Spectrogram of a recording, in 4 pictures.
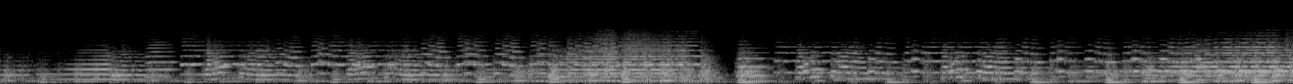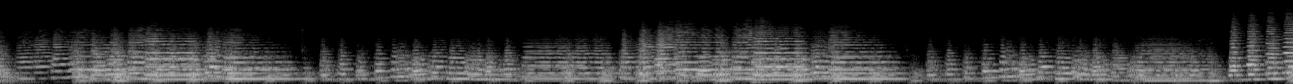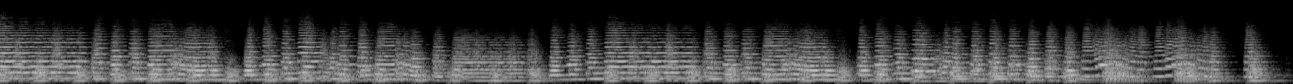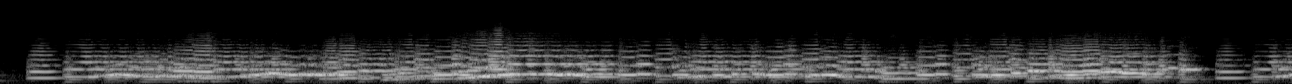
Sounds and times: French horn: 0.0 - 51.7.

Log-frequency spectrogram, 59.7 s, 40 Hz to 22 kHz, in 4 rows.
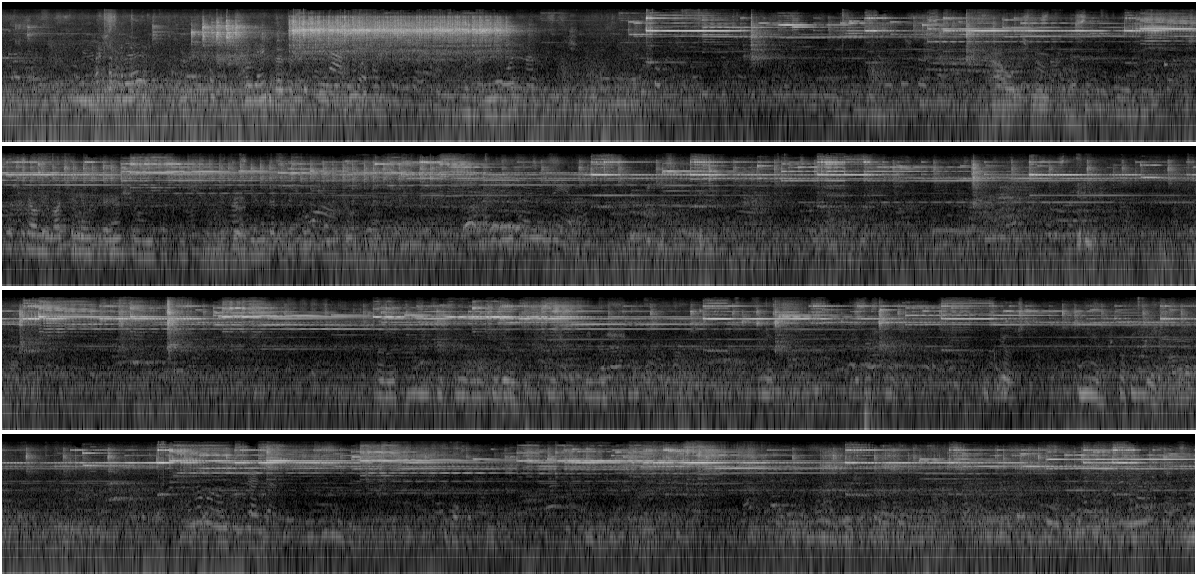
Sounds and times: Speech: 0.0 - 8.6, 9.7 - 28.8, 34.5 - 48.4, 52.7 - 59.6.

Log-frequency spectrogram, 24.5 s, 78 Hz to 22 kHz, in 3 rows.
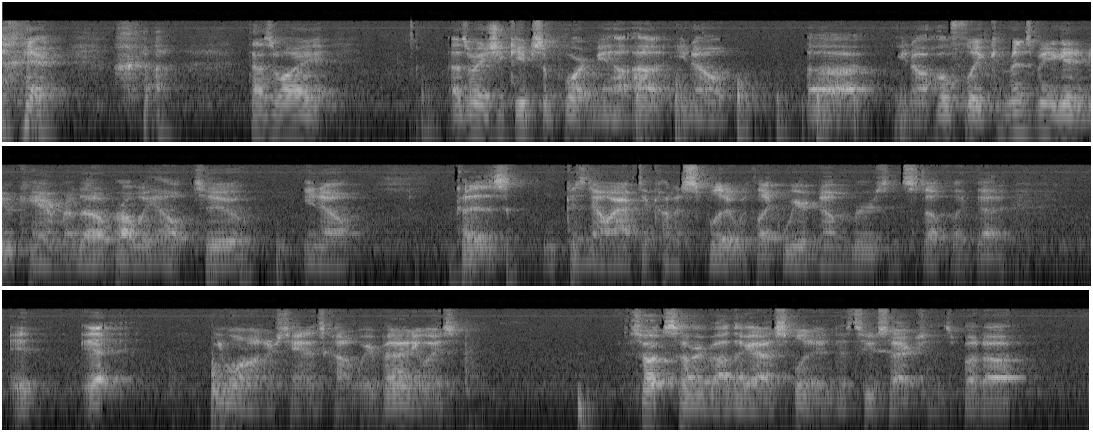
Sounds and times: Speech: 0.0 - 2.6, 3.4 - 10.9, 11.6 - 15.8, 16.4 - 20.0, 21.0 - 24.1
Inside, small room: 0.0 - 24.4.

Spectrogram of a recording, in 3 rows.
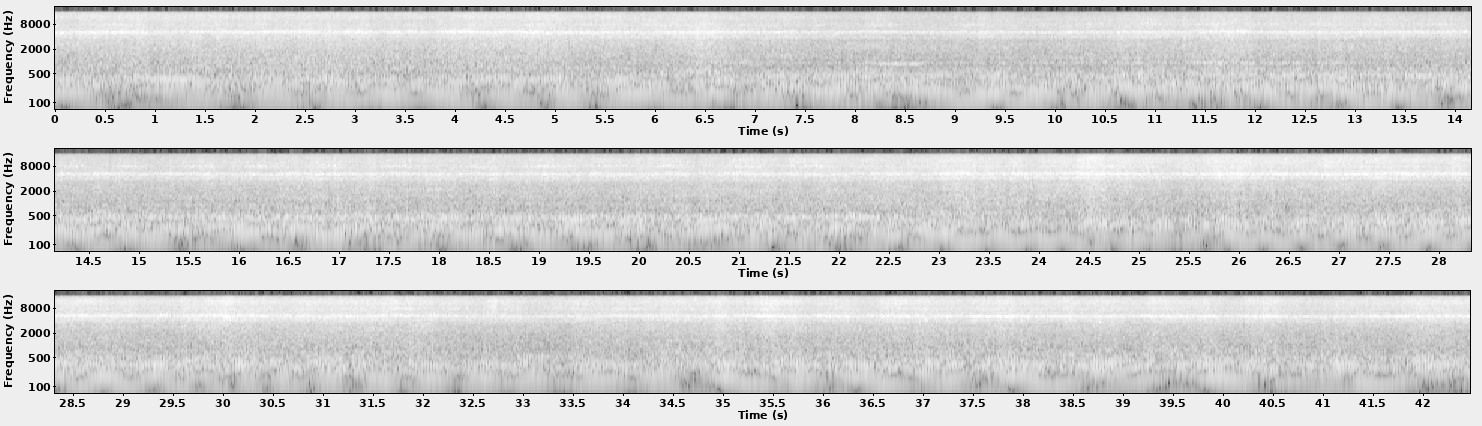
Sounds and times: Vehicle: 0.0 - 42.4.

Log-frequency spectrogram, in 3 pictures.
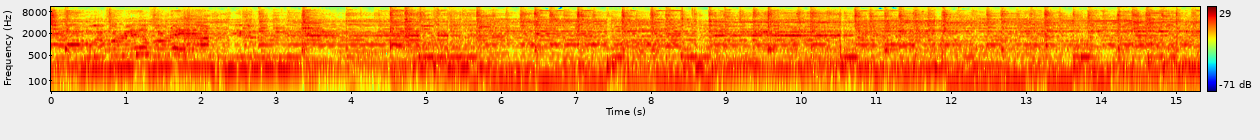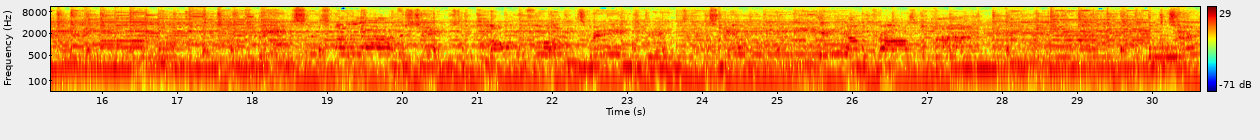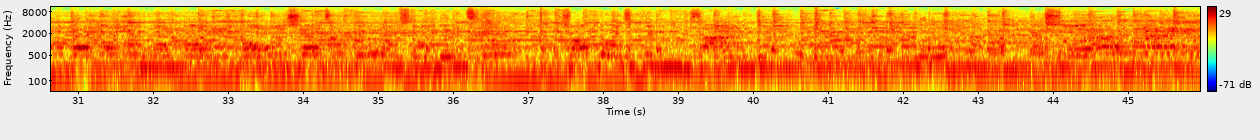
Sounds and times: Music: 0.0 - 45.9.

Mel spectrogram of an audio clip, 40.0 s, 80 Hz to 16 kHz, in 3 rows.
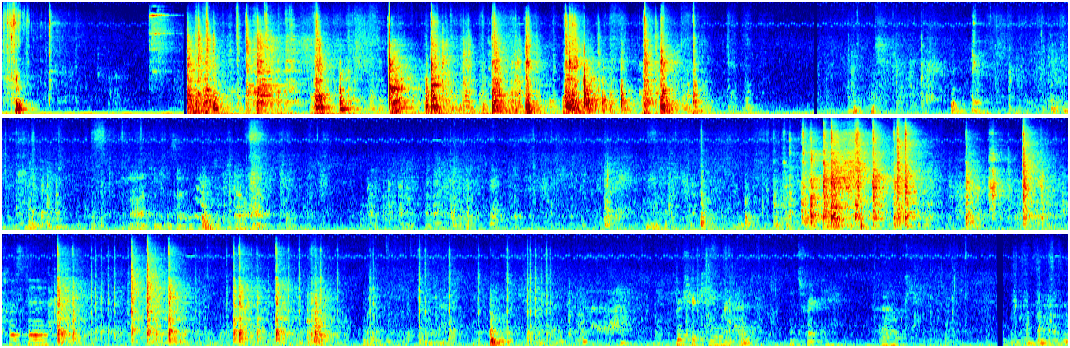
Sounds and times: Speech: 26.6 - 27.3, 35.1 - 38.0.

